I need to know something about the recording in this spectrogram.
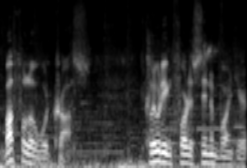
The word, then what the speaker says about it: Assiniboine: the river where buffalo would cross, including Fort Assiniboine here. It's actually pronounced Assiniboine.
